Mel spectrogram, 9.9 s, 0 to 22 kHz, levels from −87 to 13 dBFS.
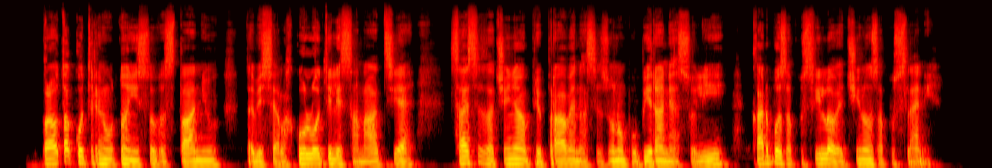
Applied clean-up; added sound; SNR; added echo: neural mask model Resemble Enhance denoiser.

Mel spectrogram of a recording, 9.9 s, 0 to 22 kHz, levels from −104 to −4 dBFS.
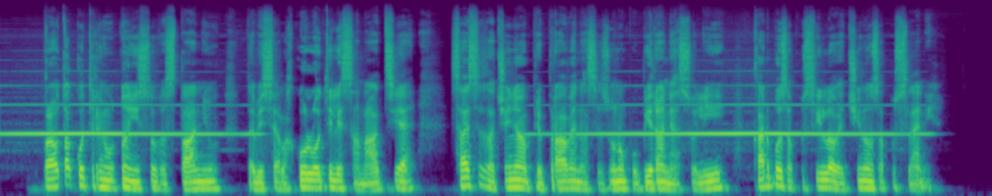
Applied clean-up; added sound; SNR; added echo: none; Wind instrument, woodwind instrument; 8 dB; none.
